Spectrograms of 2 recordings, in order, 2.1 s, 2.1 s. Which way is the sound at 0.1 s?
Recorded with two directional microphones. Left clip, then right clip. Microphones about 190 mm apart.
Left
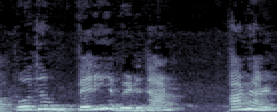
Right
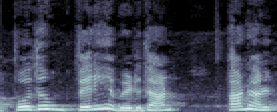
35° right (ahead or behind).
